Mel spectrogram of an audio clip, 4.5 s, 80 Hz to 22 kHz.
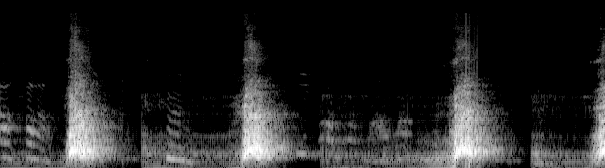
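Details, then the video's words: Pet Labrador Retriever Coco, inside a house after trying to pull slippers off feet and being ordered to sit, gives four sharp single barks spaced about 1.4 seconds apart, with a person's Bengali speech between them. "CRIMEMASTER COCO - THE LABRADOR"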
